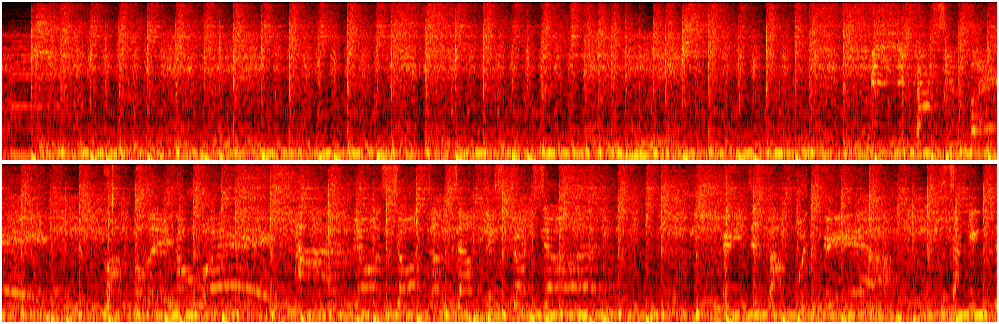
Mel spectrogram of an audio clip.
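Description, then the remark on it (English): A heavy metal song blasts continuously, with dense distorted electric guitars, pounding drums and a steady driving rhythm, loud and unbroken throughout, with no talking over it. “Here they come with rip roaring sound, rip roaring electric sound.”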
